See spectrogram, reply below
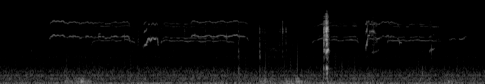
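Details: Wild lesser kestrel nestlings begging while their mother feeds them a mouse at a nest: thin, high, drawn-out wavering squeals with a harmonic above, in several bursts over a low background hum, with sharp clicks.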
